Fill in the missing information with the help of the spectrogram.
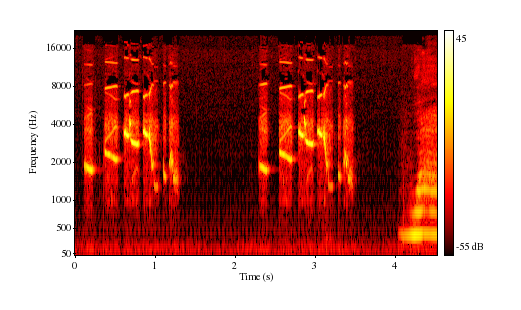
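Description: Western Meadowlark sings two matching phrases, each opening with clear flutelike whistles and tumbling into a bubbling, gurgled jumble; a person's voice follows.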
